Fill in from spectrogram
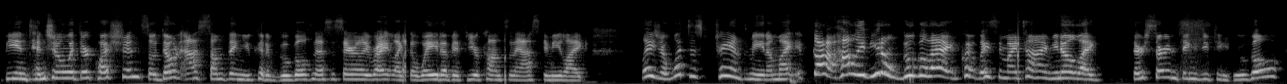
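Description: A young adult woman speaking as a panelist on a video call from home. She talks in an earnest, reflective way, leaning on "like" and acting out her own inner thoughts in quick voices. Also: sits high, fairly bright tone. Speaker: panelist, pro basketball player. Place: home room. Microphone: video call, laptop webcam.

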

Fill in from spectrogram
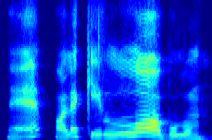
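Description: Slow, patient woman teacher. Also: medium pitch, creaky, a little mellow. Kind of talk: online lesson with screen drawing.

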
